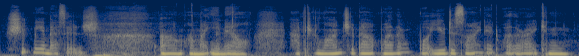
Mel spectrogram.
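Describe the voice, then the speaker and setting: A woman playing an anxious, needy lab researcher in a soft-spoken ASMR role play, breathy and often slipping into a whisper, halting and rambling. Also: mid-range voice. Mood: giddy, eager. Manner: halting, rambling, emotional, repeats herself.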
